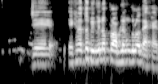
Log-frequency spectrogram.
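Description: A man's voice talking, after a short pause at the start that holds only a faint low hum.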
